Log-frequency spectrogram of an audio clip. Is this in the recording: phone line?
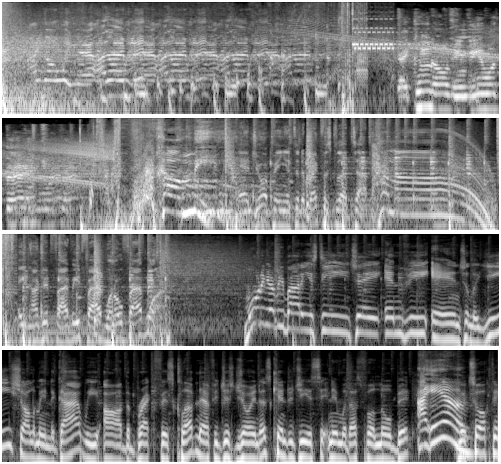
yes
